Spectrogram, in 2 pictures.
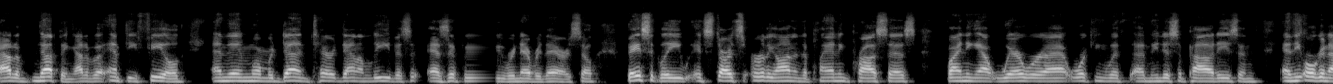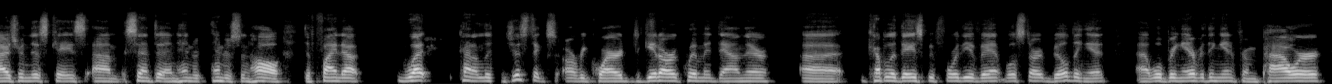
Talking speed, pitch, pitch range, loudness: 205 wpm, 155 Hz, 145-160 Hz, -21 LUFS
